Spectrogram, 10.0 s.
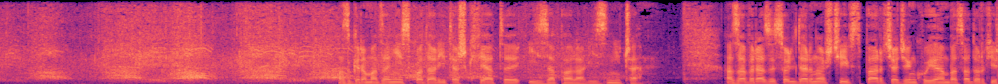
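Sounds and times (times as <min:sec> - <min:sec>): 
crowd chanting in city square: 0:00.0 - 0:06.8
speech: 0:03.4 - 0:06.6, 0:07.3 - 0:09.9.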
